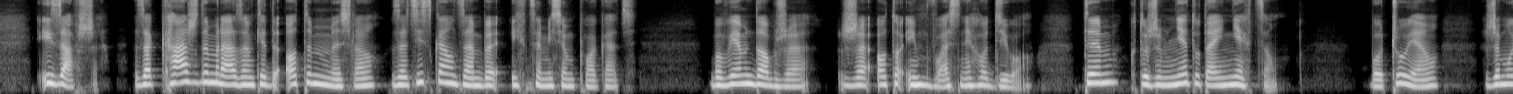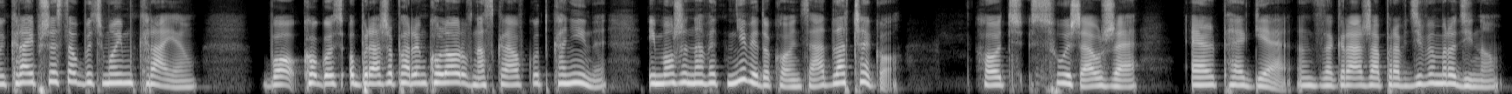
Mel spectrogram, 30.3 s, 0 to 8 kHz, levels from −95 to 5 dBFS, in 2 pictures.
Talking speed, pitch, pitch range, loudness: 125 wpm, 205 Hz, 185-240 Hz, -19 LUFS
